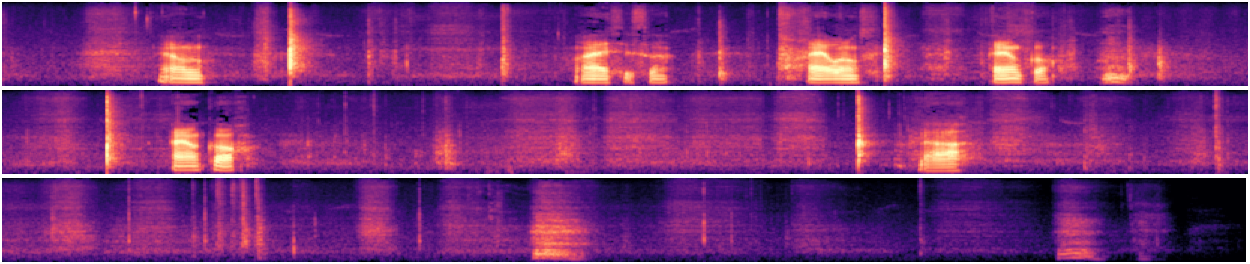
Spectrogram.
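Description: A man grunts and groans with effort, close by.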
